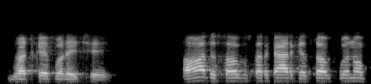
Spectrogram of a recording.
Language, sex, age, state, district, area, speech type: Maithili, male, 60+, Bihar, Purnia, urban, conversation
